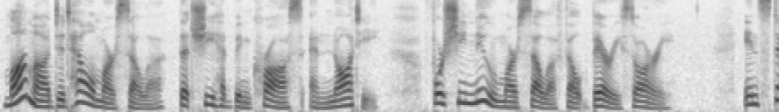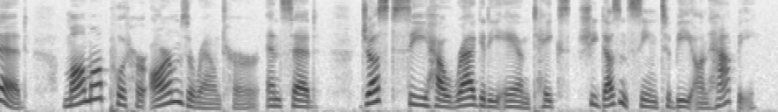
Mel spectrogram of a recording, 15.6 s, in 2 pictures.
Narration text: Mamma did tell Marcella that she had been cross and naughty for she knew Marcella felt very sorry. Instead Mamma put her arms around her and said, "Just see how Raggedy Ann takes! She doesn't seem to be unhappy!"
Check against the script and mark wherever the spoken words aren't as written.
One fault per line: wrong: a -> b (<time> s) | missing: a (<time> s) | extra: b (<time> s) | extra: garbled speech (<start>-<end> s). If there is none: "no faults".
no faults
